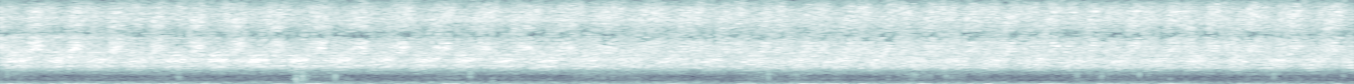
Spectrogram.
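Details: Summer chorus of semi, common cicadas in Japan, heard after the rainy season has finished; a steady, high, rasping drone that never pauses, faint clicks underneath.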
